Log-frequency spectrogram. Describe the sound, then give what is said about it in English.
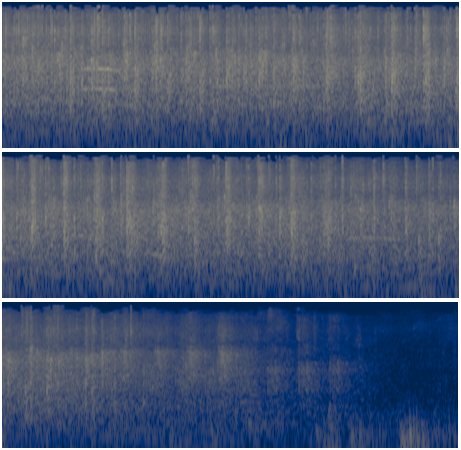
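Loud, dense audience applause for the seniors and their parents, many hands clapping steadily, holding strong for about ten seconds before thinning out and fading away, ending with a soft thump. “Give another round of applause for all of our seniors and their parents.”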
